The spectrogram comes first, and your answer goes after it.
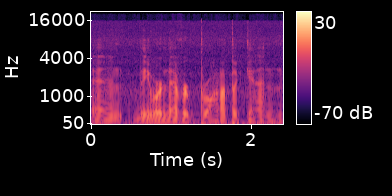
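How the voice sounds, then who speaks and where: There is vocal fry in this man's speech. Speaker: animator and channel owner. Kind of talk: personal retrospective presentation. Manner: slurred words; halting, self-correcting.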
